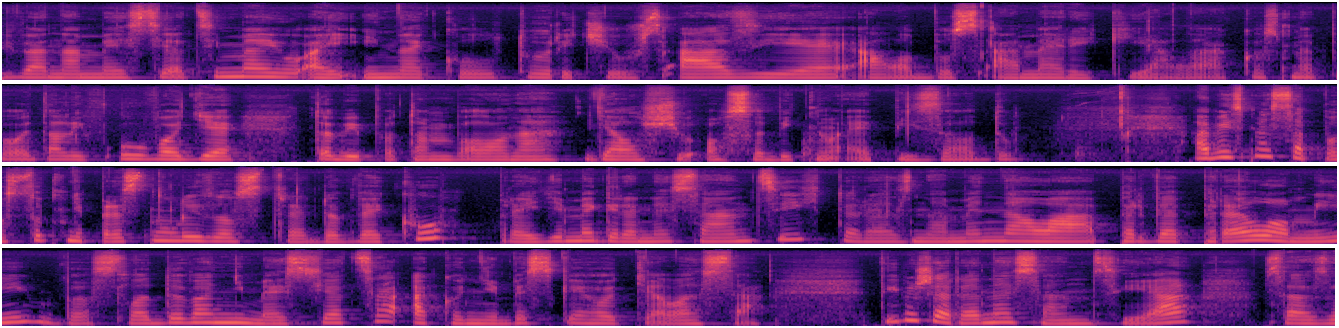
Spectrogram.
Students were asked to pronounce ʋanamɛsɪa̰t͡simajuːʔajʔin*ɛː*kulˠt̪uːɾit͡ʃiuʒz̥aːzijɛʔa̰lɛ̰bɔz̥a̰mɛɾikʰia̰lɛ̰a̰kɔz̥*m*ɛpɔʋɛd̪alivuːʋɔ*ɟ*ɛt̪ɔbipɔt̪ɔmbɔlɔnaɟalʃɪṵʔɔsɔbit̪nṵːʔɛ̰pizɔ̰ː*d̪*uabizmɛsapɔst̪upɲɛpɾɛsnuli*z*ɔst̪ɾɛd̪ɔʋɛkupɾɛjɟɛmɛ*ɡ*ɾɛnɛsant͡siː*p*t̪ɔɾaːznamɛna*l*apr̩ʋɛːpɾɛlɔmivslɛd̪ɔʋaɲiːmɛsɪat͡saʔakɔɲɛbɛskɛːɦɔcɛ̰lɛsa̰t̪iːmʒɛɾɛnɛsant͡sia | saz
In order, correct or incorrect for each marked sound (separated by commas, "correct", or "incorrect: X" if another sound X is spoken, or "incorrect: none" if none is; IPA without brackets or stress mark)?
correct, correct, correct, correct, correct, correct, incorrect: k, correct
